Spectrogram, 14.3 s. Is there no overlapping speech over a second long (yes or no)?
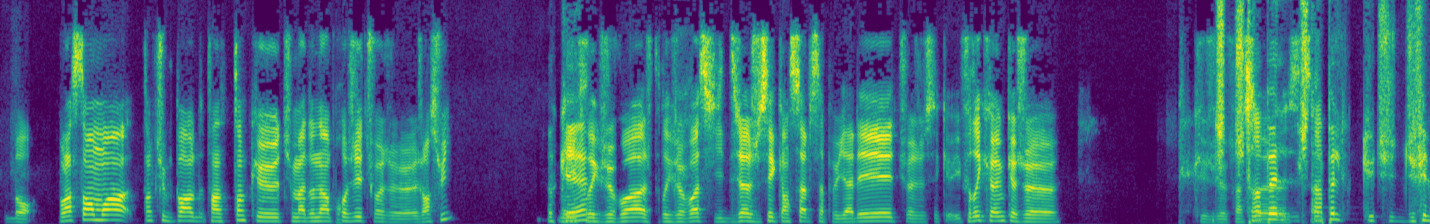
no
